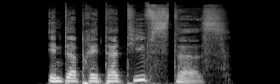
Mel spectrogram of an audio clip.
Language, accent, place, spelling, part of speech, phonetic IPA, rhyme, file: German, Germany, Berlin, interpretativstes, adjective, [ɪntɐpʁetaˈtiːfstəs], -iːfstəs, De-interpretativstes.ogg
- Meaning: strong/mixed nominative/accusative neuter singular superlative degree of interpretativ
